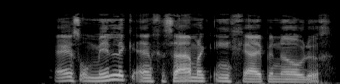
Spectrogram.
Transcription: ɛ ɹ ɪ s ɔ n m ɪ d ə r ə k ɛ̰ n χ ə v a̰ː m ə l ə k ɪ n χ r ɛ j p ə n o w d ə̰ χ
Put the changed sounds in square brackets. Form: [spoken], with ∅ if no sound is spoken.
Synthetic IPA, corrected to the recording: ɛ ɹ ɪ s ɔ n m ɪ d ə [l] ə k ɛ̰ n χ ə [z] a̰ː m ə l ə k ɪ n χ r ɛ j p ə n o w d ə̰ χ

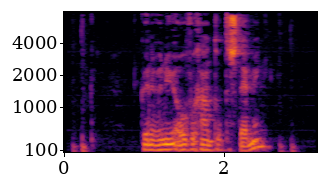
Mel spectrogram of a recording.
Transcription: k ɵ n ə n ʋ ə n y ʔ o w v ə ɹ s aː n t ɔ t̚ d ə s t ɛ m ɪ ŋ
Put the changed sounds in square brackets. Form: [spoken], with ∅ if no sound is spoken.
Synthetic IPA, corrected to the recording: k ɵ n ə n ʋ ə n y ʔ o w v ə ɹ [χ] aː n t ɔ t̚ d ə s t ɛ m ɪ ŋ

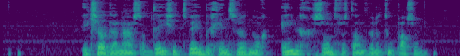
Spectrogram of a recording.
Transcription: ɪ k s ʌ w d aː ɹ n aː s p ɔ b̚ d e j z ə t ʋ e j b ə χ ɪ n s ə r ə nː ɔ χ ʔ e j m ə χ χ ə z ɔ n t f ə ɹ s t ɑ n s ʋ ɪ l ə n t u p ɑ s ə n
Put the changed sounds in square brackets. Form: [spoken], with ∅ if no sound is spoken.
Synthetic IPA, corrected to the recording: ɪ k s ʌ w d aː ɹ n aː s [t] ɔ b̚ d e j z ə t ʋ e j b ə χ ɪ n s ə [l] ə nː ɔ χ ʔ e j [n] ə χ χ ə z ɔ n t f ə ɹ s t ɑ n [t] ʋ ɪ l ə n t u p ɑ s ə n

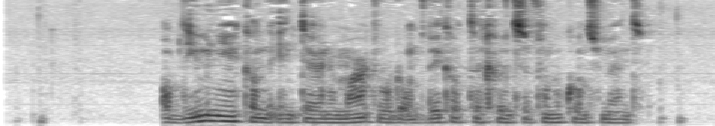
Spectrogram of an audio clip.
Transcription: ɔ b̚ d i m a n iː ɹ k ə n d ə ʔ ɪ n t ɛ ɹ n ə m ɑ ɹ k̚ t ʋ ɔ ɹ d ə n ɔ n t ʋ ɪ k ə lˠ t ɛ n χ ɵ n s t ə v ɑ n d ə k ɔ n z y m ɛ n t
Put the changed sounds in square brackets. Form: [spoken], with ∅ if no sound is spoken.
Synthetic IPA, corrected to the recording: ɔ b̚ d i m a n iː ɹ k [ɑ] n d ə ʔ ɪ n t ɛ ɹ n ə m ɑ ɹ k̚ t ʋ ɔ ɹ d ə n ɔ n t ʋ ɪ k ə lˠ t ɛ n χ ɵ n s t ə v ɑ n d ə k ɔ n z y m ɛ n t

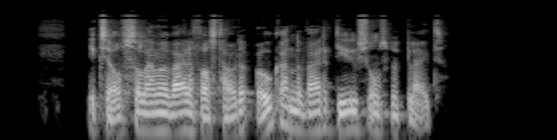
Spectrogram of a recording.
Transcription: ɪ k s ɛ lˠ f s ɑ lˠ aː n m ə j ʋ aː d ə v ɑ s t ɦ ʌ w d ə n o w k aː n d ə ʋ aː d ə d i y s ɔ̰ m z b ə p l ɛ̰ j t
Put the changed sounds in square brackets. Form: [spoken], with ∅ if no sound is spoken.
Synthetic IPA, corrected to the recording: ɪ k s ɛ lˠ f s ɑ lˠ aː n m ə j ʋ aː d ə v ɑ s t ɦ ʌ w d ə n o w k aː n d ə ʋ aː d ə d i y s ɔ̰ m z b ə p l ɛ̰ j t

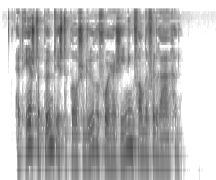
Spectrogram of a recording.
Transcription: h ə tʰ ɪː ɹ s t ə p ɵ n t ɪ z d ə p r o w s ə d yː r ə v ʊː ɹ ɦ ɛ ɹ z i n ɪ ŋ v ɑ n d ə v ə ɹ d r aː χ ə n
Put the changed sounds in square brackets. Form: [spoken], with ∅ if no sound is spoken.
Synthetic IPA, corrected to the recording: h ə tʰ ɪː ɹ s t ə p ɵ n t ɪ z d ə p r o w s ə d yː r ə v ʊː ɹ ɦ ɛ ɹ z i n ɪ ŋ v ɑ n d ə v ə ɹ d r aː χ ə n

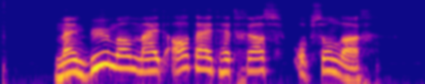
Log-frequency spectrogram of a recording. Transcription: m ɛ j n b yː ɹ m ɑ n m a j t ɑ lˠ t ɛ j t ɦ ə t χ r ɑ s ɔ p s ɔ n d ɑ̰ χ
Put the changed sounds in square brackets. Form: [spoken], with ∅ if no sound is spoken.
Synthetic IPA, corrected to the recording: m ɛ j n b yː ɹ m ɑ n m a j t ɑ lˠ t ɛ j t ɦ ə t χ r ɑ s ɔ p s ɔ n d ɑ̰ χ

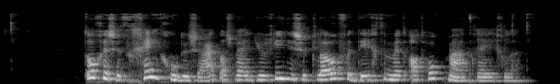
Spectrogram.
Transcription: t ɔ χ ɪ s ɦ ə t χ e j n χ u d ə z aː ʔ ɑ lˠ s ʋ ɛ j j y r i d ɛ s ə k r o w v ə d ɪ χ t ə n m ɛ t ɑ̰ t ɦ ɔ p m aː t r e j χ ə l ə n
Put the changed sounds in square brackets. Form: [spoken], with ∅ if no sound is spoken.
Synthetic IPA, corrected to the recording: t ɔ χ ɪ s ɦ ə t χ e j n χ u d ə z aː [k] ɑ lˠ s ʋ ɛ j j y r i d [i] s ə k [l] o w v ə d ɪ χ t ə n m ɛ t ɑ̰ t ɦ ɔ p m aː t r e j χ ə l ə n

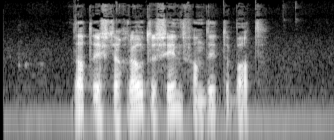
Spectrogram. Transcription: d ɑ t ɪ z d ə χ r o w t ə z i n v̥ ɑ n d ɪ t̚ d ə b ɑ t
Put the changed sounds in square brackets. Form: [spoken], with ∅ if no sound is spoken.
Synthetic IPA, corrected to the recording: d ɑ t ɪ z d ə χ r o w t ə z [ɪ] n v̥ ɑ n d ɪ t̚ d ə b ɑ t

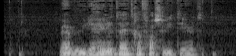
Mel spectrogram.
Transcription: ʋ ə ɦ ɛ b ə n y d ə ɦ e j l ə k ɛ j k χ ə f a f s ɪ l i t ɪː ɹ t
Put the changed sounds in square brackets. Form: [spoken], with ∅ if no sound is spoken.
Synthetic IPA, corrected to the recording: ʋ ə ɦ ɛ b ə n y d ə ɦ e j l ə [t] ɛ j [t] χ ə f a [∅] s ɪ l i t ɪː ɹ t

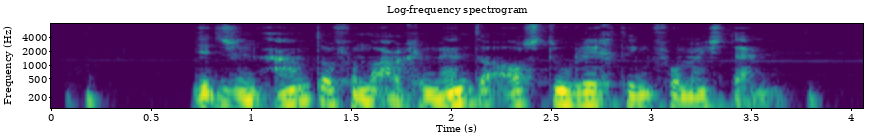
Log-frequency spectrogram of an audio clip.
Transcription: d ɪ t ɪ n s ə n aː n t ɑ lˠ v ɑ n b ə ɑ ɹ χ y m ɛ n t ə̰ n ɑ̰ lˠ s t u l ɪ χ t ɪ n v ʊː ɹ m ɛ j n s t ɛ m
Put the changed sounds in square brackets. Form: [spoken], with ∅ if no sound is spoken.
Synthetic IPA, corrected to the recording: d ɪ t ɪ [∅] s ə n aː n t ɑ lˠ v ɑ n [d] ə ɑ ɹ χ y m ɛ n t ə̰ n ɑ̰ lˠ s t u l ɪ χ t ɪ [ŋ] v ʊː ɹ m ɛ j n s t ɛ m

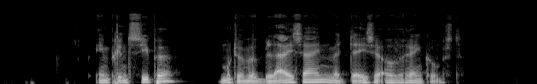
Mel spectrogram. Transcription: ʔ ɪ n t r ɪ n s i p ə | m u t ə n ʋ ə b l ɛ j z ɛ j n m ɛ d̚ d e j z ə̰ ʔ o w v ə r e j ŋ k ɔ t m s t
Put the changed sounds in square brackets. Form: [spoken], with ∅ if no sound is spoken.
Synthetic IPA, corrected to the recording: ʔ ɪ n [p] r ɪ n s i p ə | m u t ə n ʋ ə b l ɛ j z ɛ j n m ɛ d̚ d e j z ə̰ ʔ o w v ə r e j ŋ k ɔ [∅] m s t

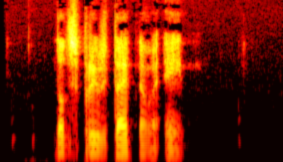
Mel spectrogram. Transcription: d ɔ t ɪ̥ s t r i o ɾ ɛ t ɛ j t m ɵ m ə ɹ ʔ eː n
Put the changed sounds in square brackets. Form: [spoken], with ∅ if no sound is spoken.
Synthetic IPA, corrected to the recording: d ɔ t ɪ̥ s [p] r i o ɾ [i] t ɛ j t [n] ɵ m ə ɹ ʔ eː n

